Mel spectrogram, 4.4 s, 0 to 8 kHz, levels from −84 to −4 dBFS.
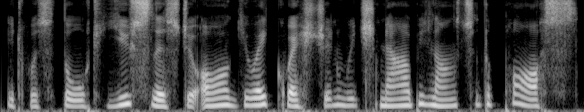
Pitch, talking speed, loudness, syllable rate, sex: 180 Hz, 190 wpm, -22 LUFS, 4.5 syllables/s, female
